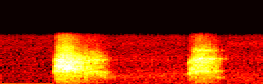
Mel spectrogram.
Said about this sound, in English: I think my dog is also going to start barking.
